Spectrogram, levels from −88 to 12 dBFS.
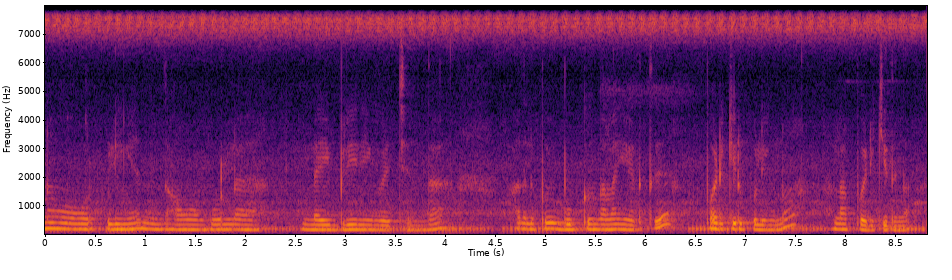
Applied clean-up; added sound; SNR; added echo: none; Purr; 10 dB; none.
